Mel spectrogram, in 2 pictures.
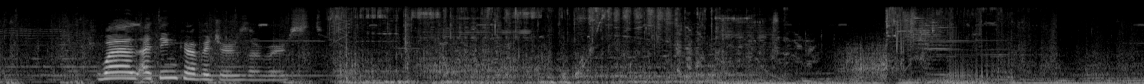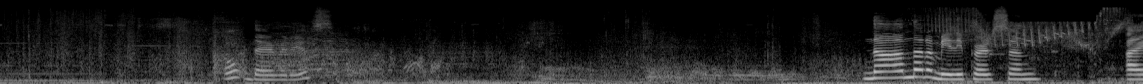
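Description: A young woman speaks with animation through a close microphone.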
